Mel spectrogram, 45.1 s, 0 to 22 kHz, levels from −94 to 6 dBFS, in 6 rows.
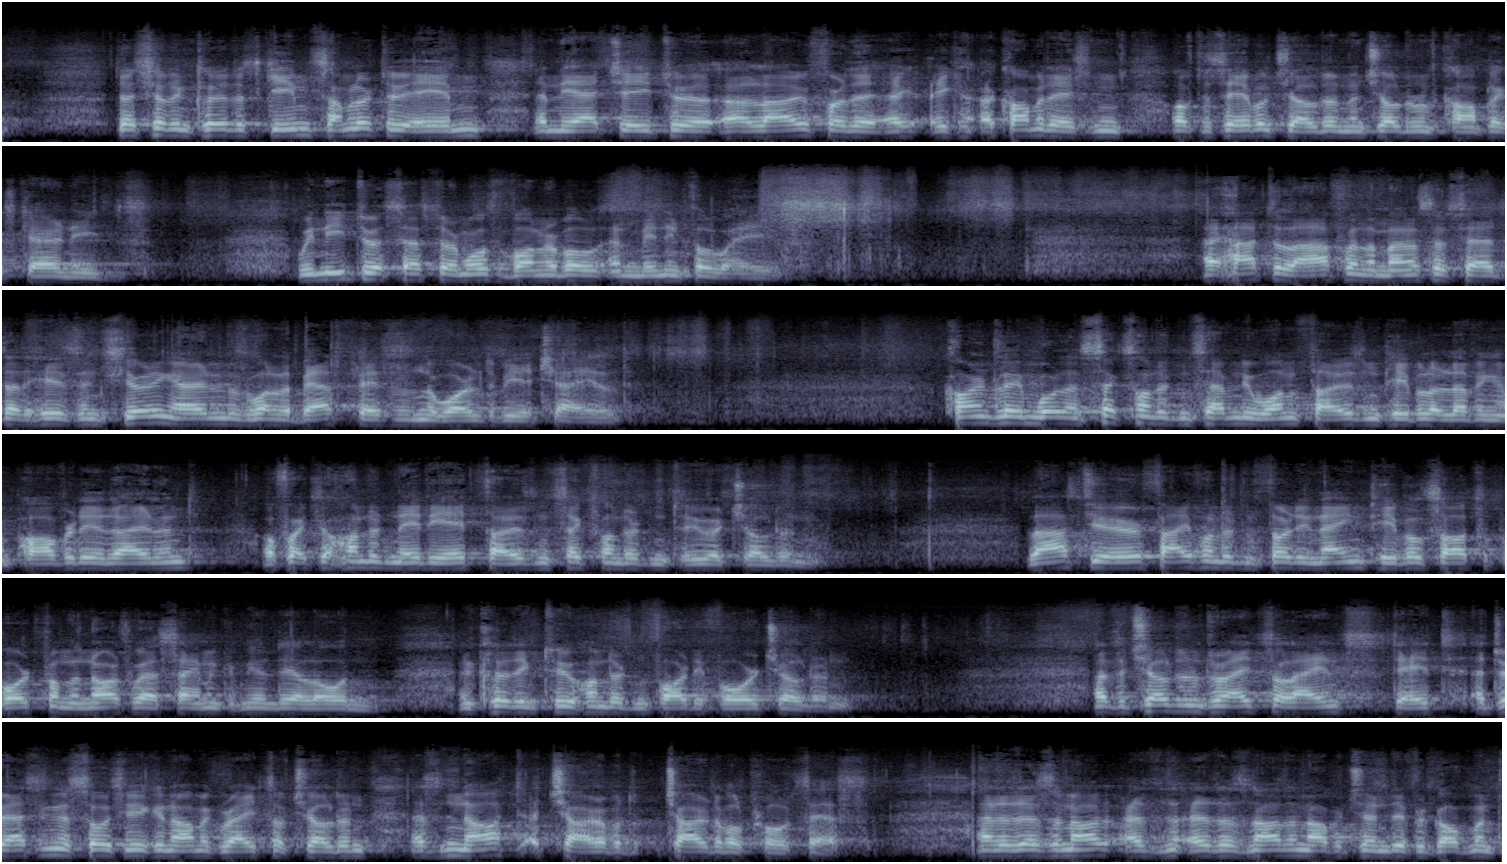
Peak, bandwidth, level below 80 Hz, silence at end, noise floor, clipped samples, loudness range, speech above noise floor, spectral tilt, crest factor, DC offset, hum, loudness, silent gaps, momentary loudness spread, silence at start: -8 dBFS; 12 kHz; -84 dBFS; 0 s; -62 dBFS; under 0.1%; 4 LU; 35 dB; -3 dB/octave; 20 dB; under 0.1%; none; -28 LUFS; none; 13 LU; 0 s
